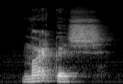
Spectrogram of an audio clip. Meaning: 1. Mark (book of the Bible) 2. Mark (traditional author of the Gospel of Mark) 3. a male given name
- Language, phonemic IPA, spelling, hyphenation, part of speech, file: Dutch, /ˈmɑr.kʏs/, Marcus, Mar‧cus, proper noun, Nl-Marcus.ogg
